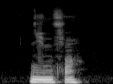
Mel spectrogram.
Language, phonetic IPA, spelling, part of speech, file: Polish, [ˈɲĩw̃fa], nimfa, noun, LL-Q809 (pol)-nimfa.wav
